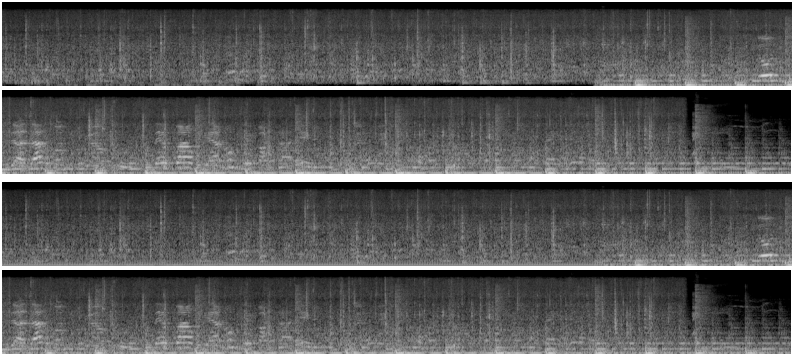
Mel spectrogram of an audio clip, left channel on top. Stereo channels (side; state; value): right; noise; hum, 10 dB below the sound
